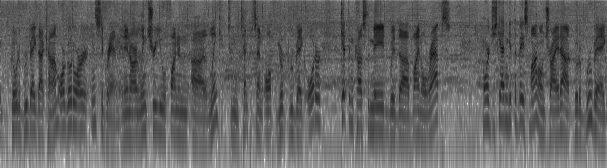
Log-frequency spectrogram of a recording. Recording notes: LIVE at Garvies Point Brewery and Restaurant. Live from the brand new space.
